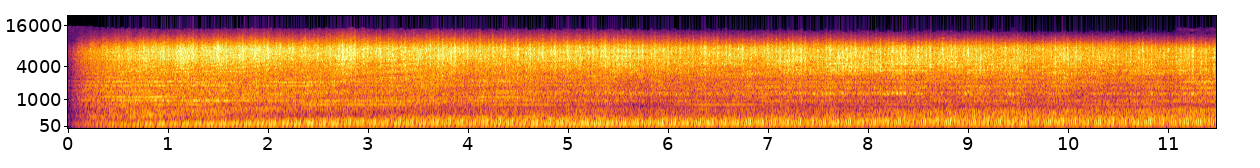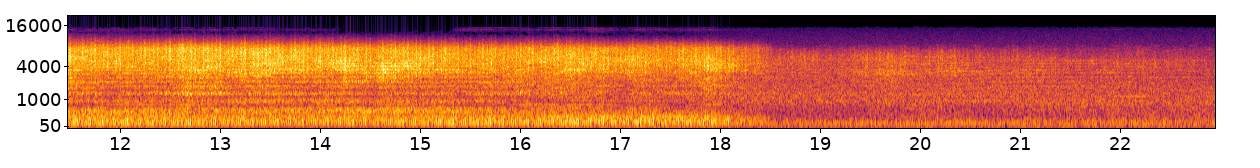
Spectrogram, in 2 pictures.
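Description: Double-stack intermodal freight train passing close by: a steady rumble and clatter of wheels on rail mixed with the drone of a BNSF diesel locomotive. About 18 seconds in the noise drops suddenly as the train's end goes by, leaving a fainter rumble as it moves away.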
